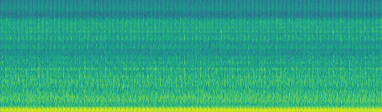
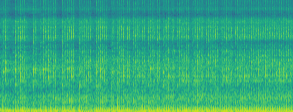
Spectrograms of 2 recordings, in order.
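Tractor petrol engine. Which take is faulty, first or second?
second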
